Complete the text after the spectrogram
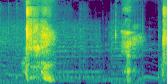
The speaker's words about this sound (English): Oh, sneezes. God damn.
